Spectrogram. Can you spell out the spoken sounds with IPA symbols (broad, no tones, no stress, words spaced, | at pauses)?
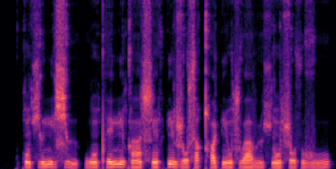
kõçɨmʲeɕɨ | wõpʰemʲõ kã ɬẽθpʲũɮose qʰʉpʲõ sʷaβʉ çõɬoθu ɣu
